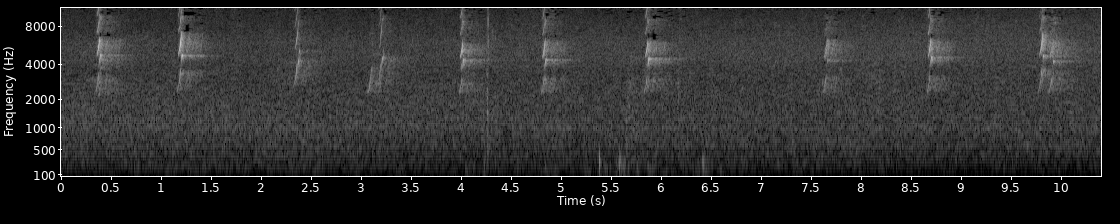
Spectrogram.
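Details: Young Masked Lapwing (Vanellus miles) chick at Maroochydore, Queensland, the same chick as three weeks earlier, giving about a dozen thin, high peeps, one every second or so, over a steady rustle of wind.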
